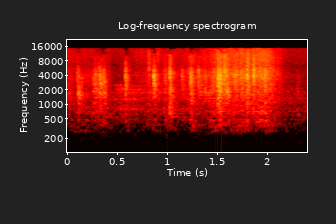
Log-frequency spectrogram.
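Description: Newspaper crackling and rustling in quick, irregular crinkles as a pair of mating northern blue-tongued skinks shift about on it, thickest in the second half.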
